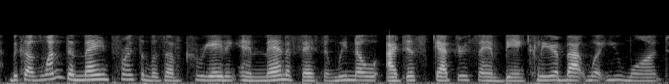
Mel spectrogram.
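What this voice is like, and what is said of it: Southern US accent. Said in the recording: “excuse my southern accent”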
